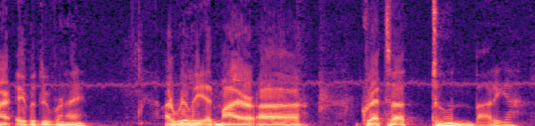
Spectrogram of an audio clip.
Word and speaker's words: Greta Thunberg: I really admire Greta Thunberg. That's how you say her name in Swedish.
